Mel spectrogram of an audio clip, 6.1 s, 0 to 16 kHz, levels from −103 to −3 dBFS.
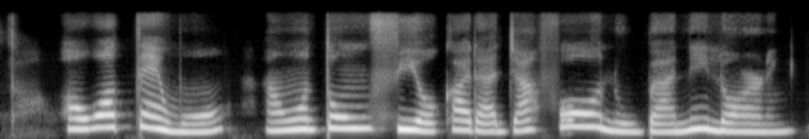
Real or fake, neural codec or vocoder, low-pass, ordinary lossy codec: fake; codec, 24 kHz, 0.9 kbps, DualCodec; 10.8 kHz; MP3, 96 kbps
